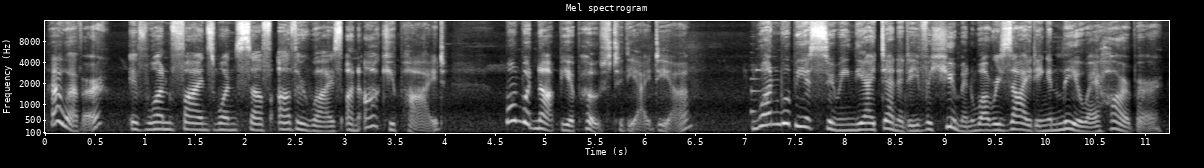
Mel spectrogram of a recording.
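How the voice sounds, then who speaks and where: A woman's voice: medium pitch, very animated, normal speed, darkish tone, a little hiss or hum. A woman voicing an aloof ancient female immortal master who speaks in a stately, archaic way, referring to herself as "one", in a game cutscene. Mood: composed. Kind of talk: video game cutscene dialogue. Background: faint game music.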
